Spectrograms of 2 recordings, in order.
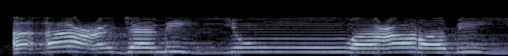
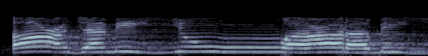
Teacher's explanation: پہلی ادائیگی میں دونوں حمزہ تحقیق کے ساتھ ہوئے، جو کہ غلط ہے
